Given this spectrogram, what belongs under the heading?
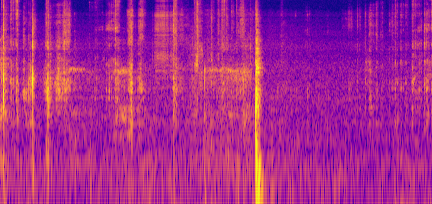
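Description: Scissors snip and scrape along paper edges during a papercraft project, a series of close, quiet crisp cuts and rasps with one sharper snap partway through.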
